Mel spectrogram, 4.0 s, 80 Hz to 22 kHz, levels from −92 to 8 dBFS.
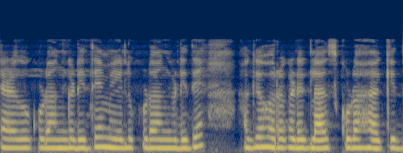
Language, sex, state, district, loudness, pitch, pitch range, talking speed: Kannada, female, Karnataka, Bidar, -14 LUFS, 220 Hz, 215-225 Hz, 195 wpm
